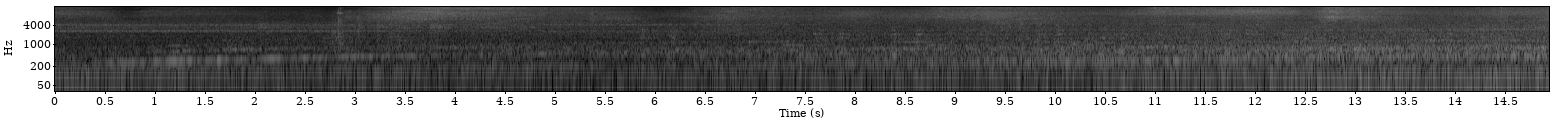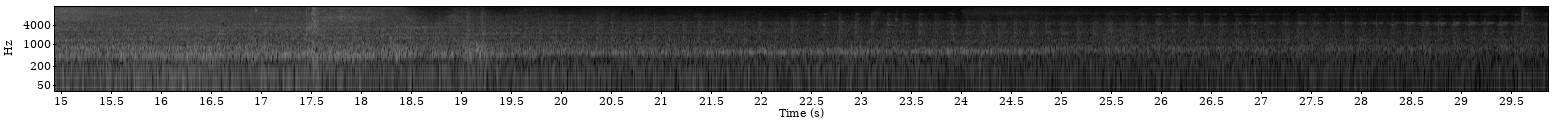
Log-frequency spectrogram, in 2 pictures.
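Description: Hankyu electric train pulling away from the station, its motor whine rising slowly and steadily in pitch as it gathers speed. It is loudest around the middle, then fades as the train moves off.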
